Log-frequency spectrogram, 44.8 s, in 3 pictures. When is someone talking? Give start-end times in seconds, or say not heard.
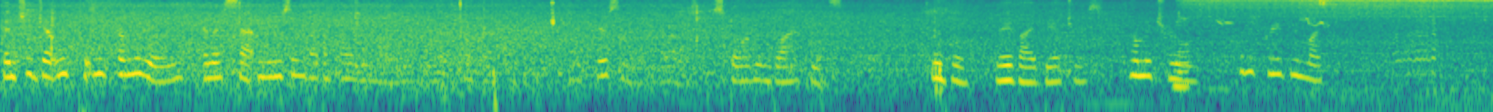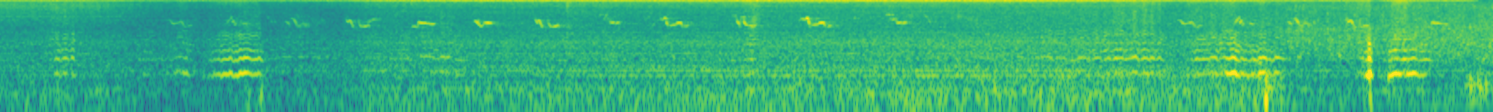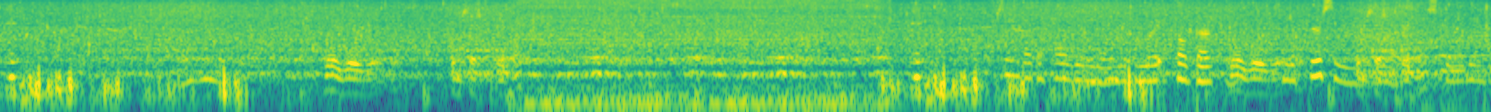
0.0-8.4, 9.3-13.2, 39.8-44.7.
